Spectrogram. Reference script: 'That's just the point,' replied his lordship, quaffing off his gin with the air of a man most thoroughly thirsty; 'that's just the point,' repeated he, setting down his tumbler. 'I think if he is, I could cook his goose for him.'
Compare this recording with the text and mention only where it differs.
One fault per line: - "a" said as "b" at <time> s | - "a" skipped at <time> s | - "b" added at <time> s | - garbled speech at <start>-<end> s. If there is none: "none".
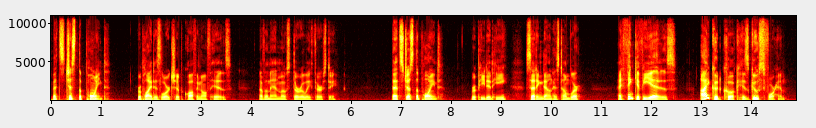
- "gin with the air" skipped at 3.6 s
